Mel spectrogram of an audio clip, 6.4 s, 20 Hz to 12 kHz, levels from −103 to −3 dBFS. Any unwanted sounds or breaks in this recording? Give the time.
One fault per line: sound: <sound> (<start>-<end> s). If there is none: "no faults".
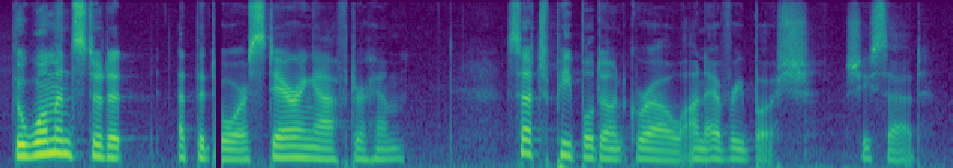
sound: dropout (1.4-1.5 s)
